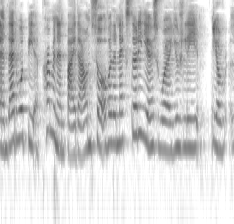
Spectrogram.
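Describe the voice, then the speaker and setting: Speaking at a fairly quick pace, a woman with a German accent has a fairly high pitch, and there is noticeable background noise. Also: ordinary pitch variation. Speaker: real estate agent. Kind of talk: casual vlog update. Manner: animated.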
